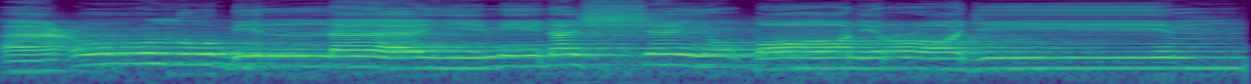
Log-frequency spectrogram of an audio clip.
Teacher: jangan sampai kita ucapkan dengan kita monyongkan bibir, karena shin tidak dalam kondisi dhammah. Sehingga perhatikan bibir masing-masing, apakah kita mengucapkan begini shay.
